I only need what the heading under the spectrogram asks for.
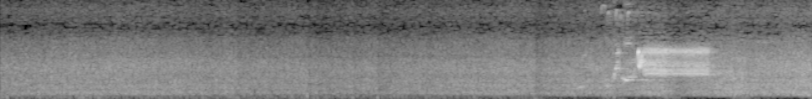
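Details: Steady roar of wind and surf fills the whole recording, growing slightly louder near the end, with no animal voice heard.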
